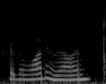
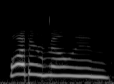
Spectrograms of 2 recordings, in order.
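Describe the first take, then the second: First: Said in the usual way. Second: High, loud delighted shout of the word "Watermelon"; a thrilled thank-you yelp of "Watermelon"; excited cry. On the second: Real, not acted. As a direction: squeal "Watermelon" out with joy. Viewer sends a watermelon gift.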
